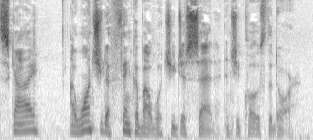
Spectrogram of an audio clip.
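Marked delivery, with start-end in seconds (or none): 0.0-2.7 strict, severe voice. Retelling what she said to him at ten years old, imitating a very stern voice. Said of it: "with a very stern voice".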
